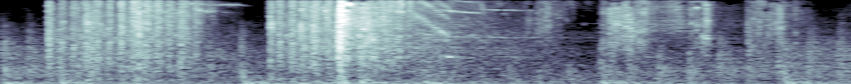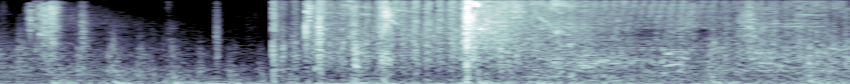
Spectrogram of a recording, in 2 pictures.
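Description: Gunfire in Dune: Awakening: sharp shots and rattling bursts crack repeatedly over a dense, noisy mechanical backdrop, loud and near throughout.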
